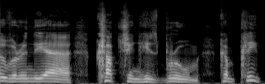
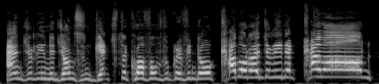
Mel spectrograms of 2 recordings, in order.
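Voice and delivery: excited commentator; 13 semitones higher, 5 dB louder, faster than usual. Acted. Commentator cheers on Angelina.

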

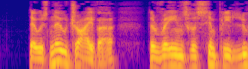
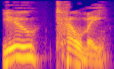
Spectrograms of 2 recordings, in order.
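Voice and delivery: growled; 9 semitones higher, 3 dB louder, slower than usual. A narrator's reading. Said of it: "he growled".

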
